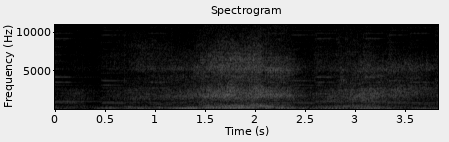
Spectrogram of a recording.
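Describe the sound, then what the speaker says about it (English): A motorcycle drives past outdoors, a broad engine roar that swells to a peak around the middle and then eases off as it moves away, heard at moderate distance with no talk. "You probably heard that motorcycle that drove by just now, right?"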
